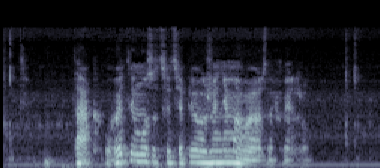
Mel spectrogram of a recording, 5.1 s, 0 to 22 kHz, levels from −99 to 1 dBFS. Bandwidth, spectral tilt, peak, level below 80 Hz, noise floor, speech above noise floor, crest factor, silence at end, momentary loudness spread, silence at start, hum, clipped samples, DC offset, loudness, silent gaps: 9.4 kHz; -8.5 dB/octave; -8 dBFS; -48 dBFS; -53 dBFS; 28 dB; 18 dB; 0.95 s; 20 LU; 0.55 s; none; under 0.1%; under 0.1%; -25 LUFS; none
